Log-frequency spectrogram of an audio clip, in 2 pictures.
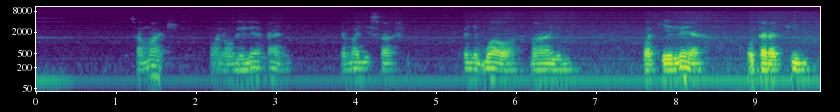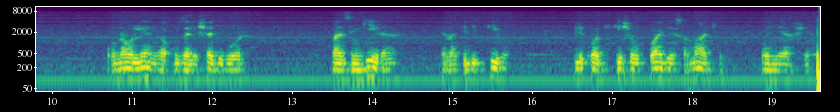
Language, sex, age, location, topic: Swahili, male, 18-24, Dar es Salaam, agriculture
